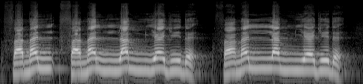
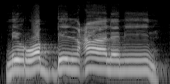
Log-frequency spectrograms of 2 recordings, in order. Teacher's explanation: you remove the nun completely. There is no nun left and there is no characteristic of the nun left. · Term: complete idgham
